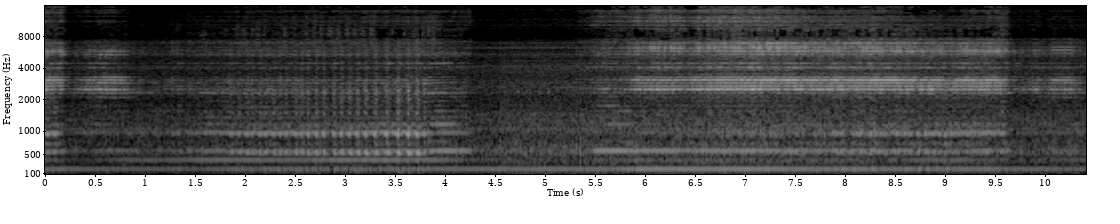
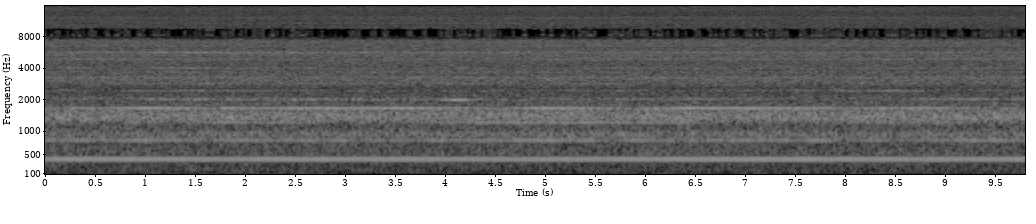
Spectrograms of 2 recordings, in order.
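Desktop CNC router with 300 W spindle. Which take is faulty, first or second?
first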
